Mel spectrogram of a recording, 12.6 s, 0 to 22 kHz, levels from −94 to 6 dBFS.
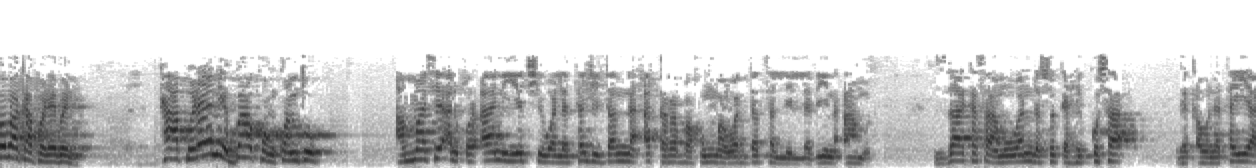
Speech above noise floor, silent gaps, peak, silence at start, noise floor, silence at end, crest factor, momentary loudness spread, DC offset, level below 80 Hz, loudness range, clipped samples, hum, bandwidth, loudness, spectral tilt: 35 dB; none; -2 dBFS; 0 s; -53 dBFS; 0 s; 16 dB; 11 LU; under 0.1%; -66 dBFS; 6 LU; under 0.1%; none; 5.8 kHz; -18 LUFS; -4 dB/octave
